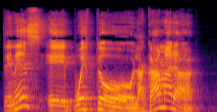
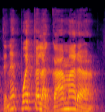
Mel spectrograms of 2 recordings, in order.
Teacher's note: Cuando hacemos una pregunta, la entonación queda arriba.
